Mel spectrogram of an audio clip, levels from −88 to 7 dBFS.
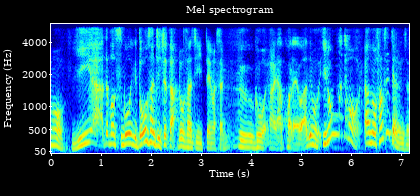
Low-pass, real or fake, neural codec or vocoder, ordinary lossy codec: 5.4 kHz; fake; codec, 16 kHz, about 1 kbps, DyCAST, with the encoder's durations; AAC, 32 kbps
